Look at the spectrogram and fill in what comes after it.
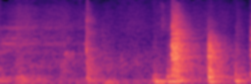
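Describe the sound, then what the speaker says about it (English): Old wooden stairs in a Virginia home creak under footsteps while someone climbs them, giving a few separate groaning creaks and knocks that grow louder toward the end of the ascent. "It's the creaky of old stairs."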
